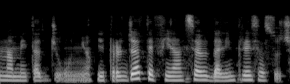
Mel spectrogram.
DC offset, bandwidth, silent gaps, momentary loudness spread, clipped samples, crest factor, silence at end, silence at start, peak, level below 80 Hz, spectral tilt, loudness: under 0.1%; 11 kHz; none; 10 LU; under 0.1%; 18 dB; 0 s; 0 s; -6 dBFS; -82 dBFS; -4 dB/octave; -24 LUFS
